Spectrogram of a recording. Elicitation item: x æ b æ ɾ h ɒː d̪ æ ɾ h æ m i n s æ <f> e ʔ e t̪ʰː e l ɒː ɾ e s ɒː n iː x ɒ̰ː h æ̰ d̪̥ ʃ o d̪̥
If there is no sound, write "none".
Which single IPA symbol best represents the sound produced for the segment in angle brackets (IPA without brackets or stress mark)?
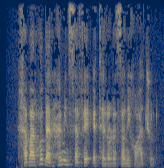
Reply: f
